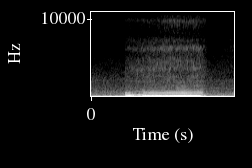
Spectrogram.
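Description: An English bulldog gives one deep, rumbling snore lasting just over a second.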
